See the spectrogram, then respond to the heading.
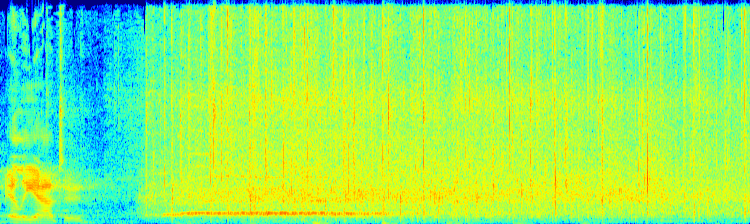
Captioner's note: audience cheering and applauding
